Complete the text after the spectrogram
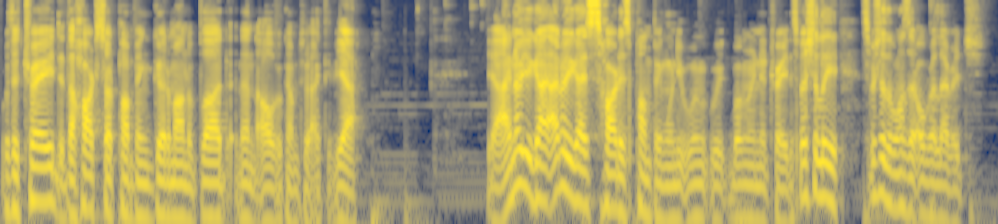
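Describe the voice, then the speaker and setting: A man's voice: sits low, expressive, fast. A young man from Sweden, with roots in Eastern Europe, who learned to speak with an American accent. He hosts a trading livestream, chatting casually with viewers, using slang and repeating his phrases. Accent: learned American English. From Sweden, originally Eastern Europe. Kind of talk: casual live-stream chat reading comments.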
